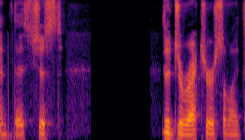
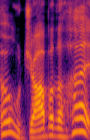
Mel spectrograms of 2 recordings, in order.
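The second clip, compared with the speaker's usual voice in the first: high, loud, mock excited, eager tone. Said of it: "it's, uh".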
